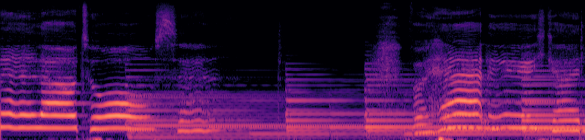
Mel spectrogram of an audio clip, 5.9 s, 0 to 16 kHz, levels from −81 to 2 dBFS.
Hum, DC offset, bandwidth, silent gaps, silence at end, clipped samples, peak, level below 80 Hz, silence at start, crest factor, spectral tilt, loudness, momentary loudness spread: none; under 0.1%; 14 kHz; none; 0 s; under 0.1%; -8 dBFS; -44 dBFS; 0 s; 16 dB; -6 dB/octave; -24 LUFS; 17 LU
